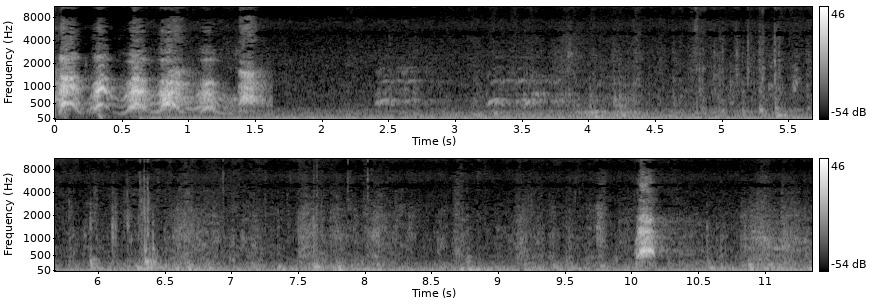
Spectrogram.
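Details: Dog outdoors on a sunny day, giving a quick run of loud barks in the first second and a half, then quieter yips and rustling, with a sharp bark near ten seconds and people talking of a boat ride.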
